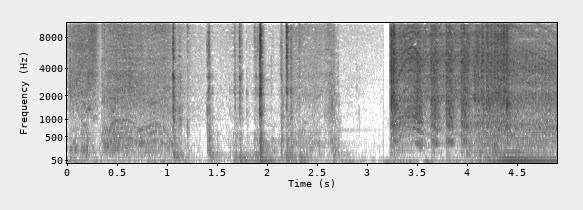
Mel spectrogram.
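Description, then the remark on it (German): A car engine cranks with a few sharp bursts, then catches and settles into a steady rumbling idle. “Auto fahren, komm, wir wollen Auto fahren.”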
